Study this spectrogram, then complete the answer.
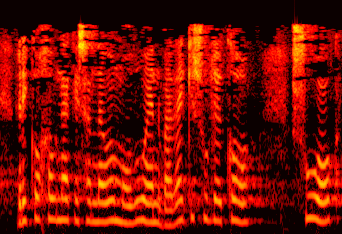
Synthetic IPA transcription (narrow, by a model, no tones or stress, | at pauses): riko̞ɣawnake̞sand̪awe̞mo̞ð̞ue̞mbaðakisuleko̞ | suok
